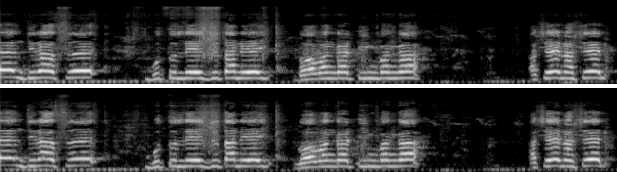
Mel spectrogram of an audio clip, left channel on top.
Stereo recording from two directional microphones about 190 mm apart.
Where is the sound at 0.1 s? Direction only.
20° right (ahead or behind).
